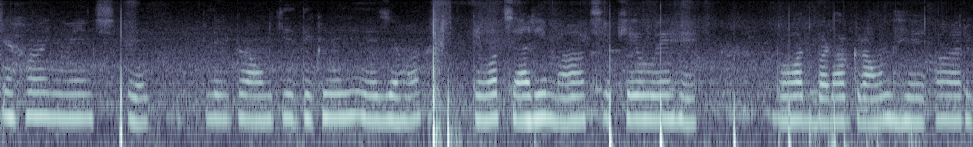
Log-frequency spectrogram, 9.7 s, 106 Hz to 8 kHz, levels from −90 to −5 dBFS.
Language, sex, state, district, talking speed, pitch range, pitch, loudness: Hindi, female, Madhya Pradesh, Dhar, 130 wpm, 235-250 Hz, 245 Hz, -26 LUFS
